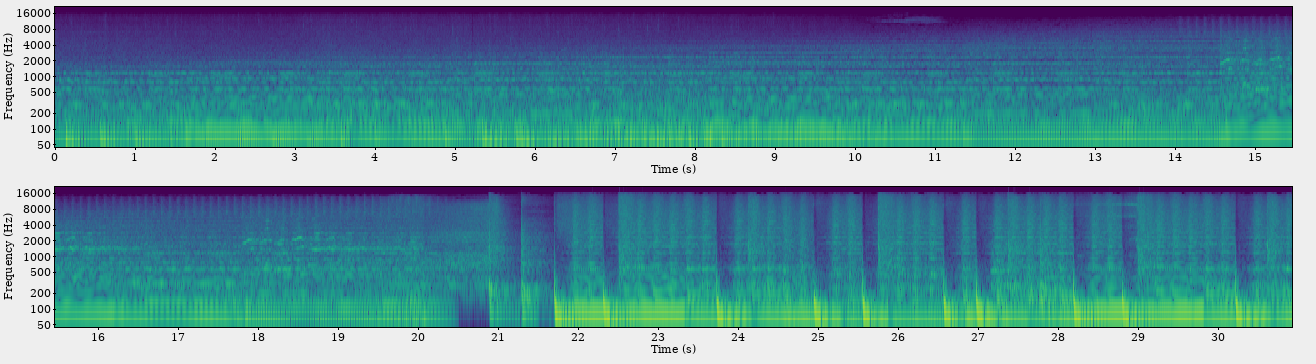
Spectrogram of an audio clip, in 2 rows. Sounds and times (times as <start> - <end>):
Music: 0.0 - 30.9.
